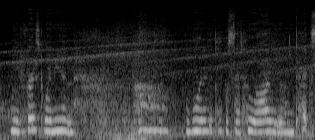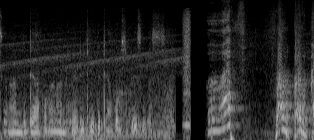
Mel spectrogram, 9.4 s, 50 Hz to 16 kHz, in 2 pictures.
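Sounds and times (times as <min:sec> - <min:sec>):
speech: 0:00.1 - 0:01.3, 0:02.0 - 0:07.4
person's voice imitating a dog barking: 0:08.9 - 0:09.4.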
